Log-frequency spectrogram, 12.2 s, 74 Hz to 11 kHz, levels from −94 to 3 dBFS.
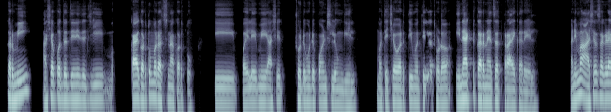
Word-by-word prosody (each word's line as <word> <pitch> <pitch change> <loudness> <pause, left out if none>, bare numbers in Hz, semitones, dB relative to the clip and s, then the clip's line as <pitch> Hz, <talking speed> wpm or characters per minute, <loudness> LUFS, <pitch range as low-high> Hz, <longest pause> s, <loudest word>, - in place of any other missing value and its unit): तर 130 -2 +4
मी 140 +4 +3 0.5
अशा 125 +4 +2
पद्धतीने 130 -1 +1
त्याची 125 +1 -4
मग - - -13 0.4
काय 130 0 +10
करतो, 130 +3 +1
मग 140 0 +2
रचना 120 -1 +1
करतो, - - -6
की 110 -1 -6
पहिले 110 +2 0
मी 115 +1 -2
असे 115 +3 -4 0.3
छोटे-मोठे 115 -1 -1
पॉईंट्स 115 0 -3
लिहून 110 -1 -2
घेईल. 100 -1 -6 0.4
मग 110 - -4
त्याच्यावरती 115 +1 0
मग 115 0 -3
तिला 120 - -2
थोडं 115 -1 0 0.2
इनॅक्ट 130 +1 +6
करण्याचा 120 -1 +5
ट्राय 105 -2 +3
करेल 95 -3 -5 0.7
आणि 120 +3 0
मग 165 +4 +3
अशा 145 +5 0
सगळ्या 140 -1 +3
115 Hz, 155 wpm, -25 LUFS, 110-130 Hz, 0.7 s, काय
